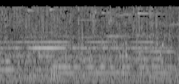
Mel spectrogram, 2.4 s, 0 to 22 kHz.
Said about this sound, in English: There are lots of lush green plants and a beautiful 6-foot rose quartz fountain bubbling in a corner.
